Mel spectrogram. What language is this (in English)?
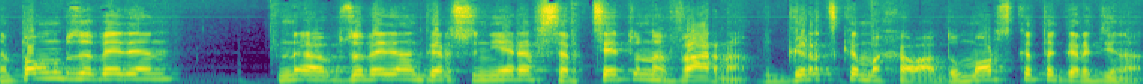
Bulgarian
